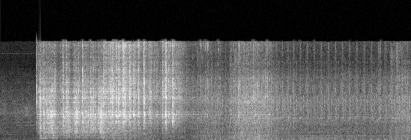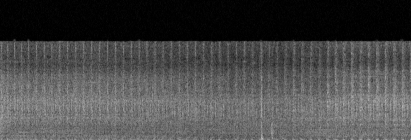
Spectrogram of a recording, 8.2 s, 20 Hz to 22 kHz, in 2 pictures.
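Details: NEX F1 fuel-injected motorcycle with hard starting from weak ignition, after fitting a new battery: starter whirs, engine catches within a second and settles into an even, quick putter at idle.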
